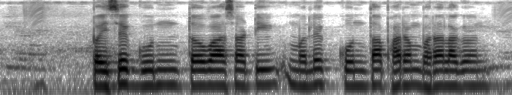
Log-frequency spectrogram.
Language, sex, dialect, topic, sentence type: Marathi, male, Varhadi, banking, question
